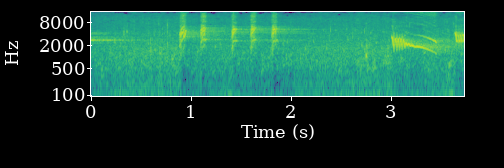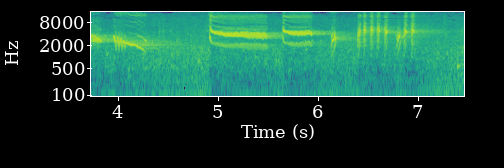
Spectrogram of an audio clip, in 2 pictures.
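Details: Long-tailed shrike training song with sharp varied phrases: scattered high clicks and ticks, then loud downward-slurred whistles in pairs, ending with a quick burst of rapid high notes.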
